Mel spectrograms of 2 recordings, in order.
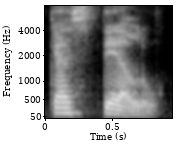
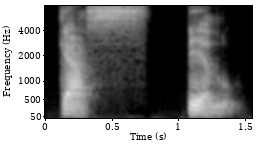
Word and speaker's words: castelo: Eh, la siguiente es Castelu. Castelu. Ahí tendríamos el sonido de una de una K, una T E. En ese caso no se cambia por el sonido de chi porque no está al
